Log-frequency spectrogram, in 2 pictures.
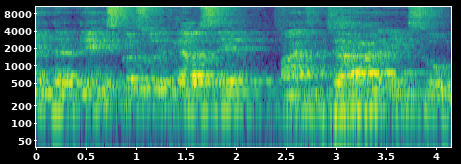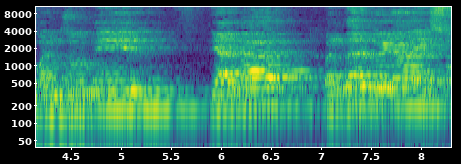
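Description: A man's voice lecturing in Gujarati, talking steadily with long drawn-out vowels.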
